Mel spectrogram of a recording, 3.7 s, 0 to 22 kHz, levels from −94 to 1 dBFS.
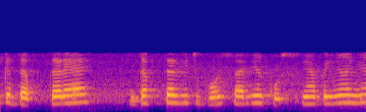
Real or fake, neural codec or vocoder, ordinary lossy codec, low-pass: fake; autoencoder, 48 kHz, 128 numbers a frame, DAC-VAE, trained on Japanese speech; none; 3.6 kHz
